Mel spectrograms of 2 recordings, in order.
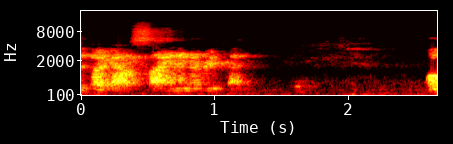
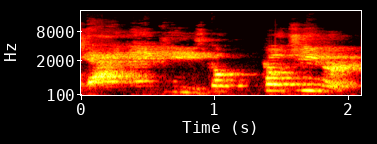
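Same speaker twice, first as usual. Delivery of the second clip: team cheer; 12 semitones higher than usual. Retold or imitated. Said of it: "The whole team goes".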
